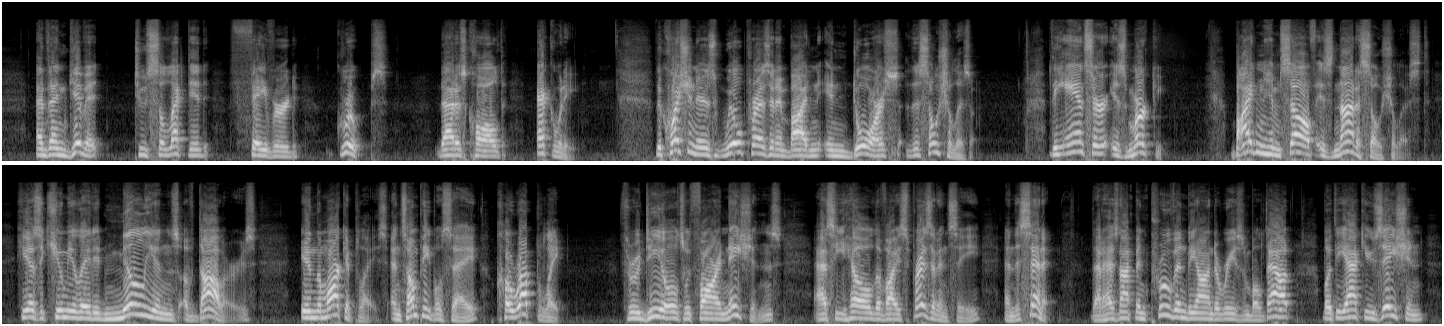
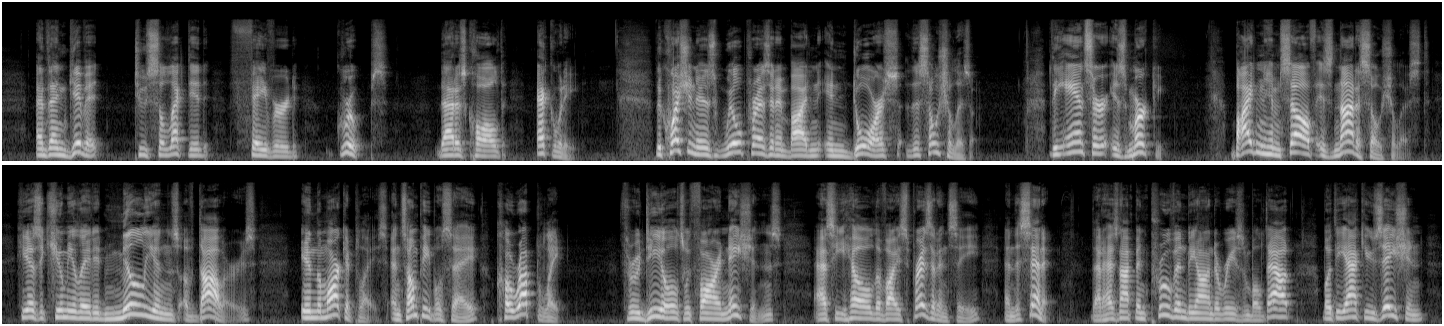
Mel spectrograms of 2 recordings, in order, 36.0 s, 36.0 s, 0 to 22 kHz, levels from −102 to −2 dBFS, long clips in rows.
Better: second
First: distortion; slight; 10 dB below the speech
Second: none

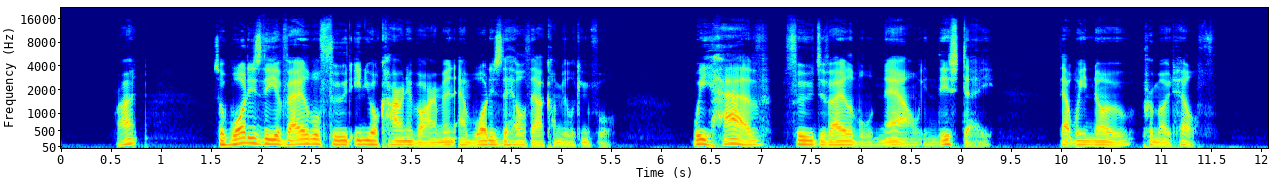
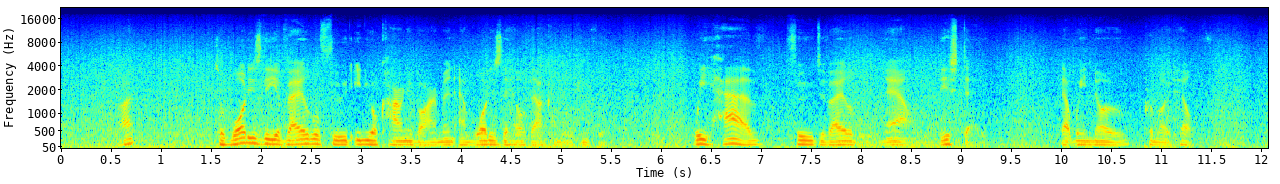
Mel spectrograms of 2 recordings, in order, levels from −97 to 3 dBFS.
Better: first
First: none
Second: wind noise on the microphone; heavy; 9 dB below the speech

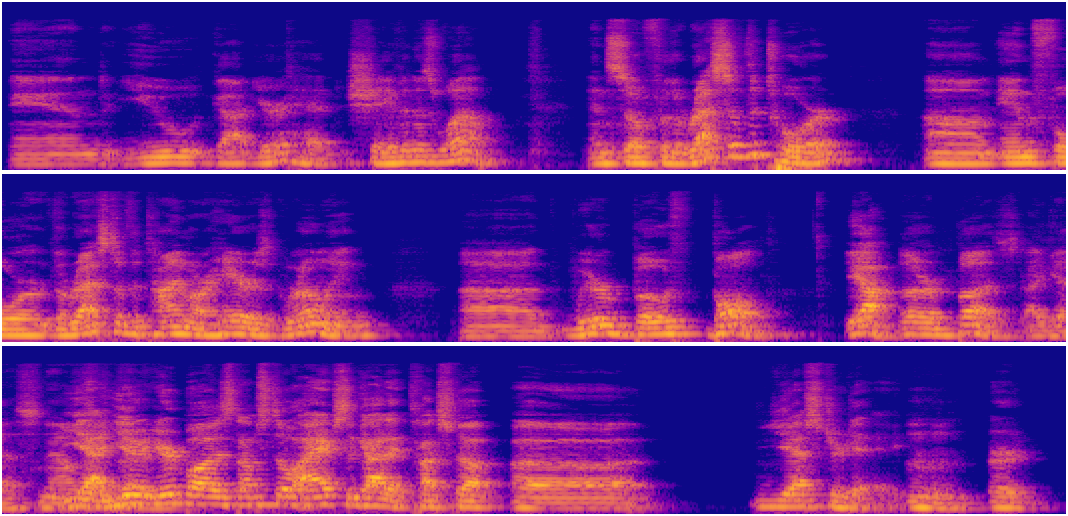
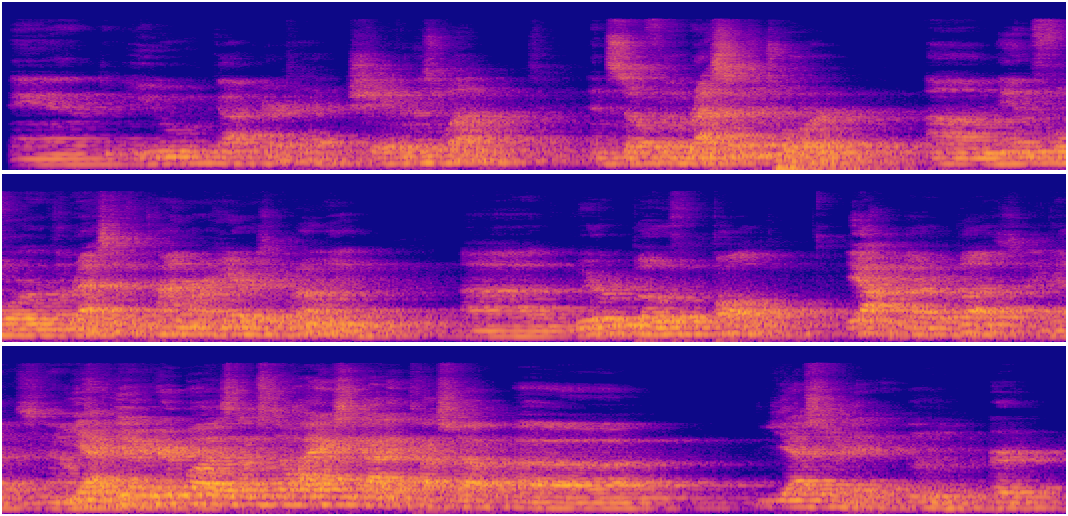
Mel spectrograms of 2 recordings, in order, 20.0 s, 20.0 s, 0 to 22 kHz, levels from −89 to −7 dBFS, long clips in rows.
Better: first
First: room echo; slight; dies away in 0.3 s // off-mic speech; far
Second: room echo; strong; dies away in 1.8 s // off-mic speech; far

